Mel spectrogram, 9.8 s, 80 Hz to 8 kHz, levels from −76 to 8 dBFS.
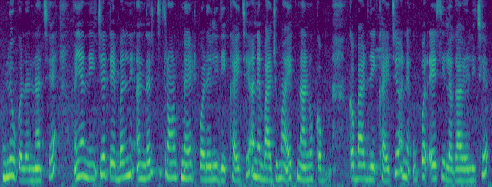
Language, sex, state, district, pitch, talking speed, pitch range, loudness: Gujarati, female, Gujarat, Gandhinagar, 220 Hz, 160 wpm, 195-245 Hz, -16 LUFS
